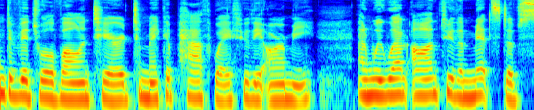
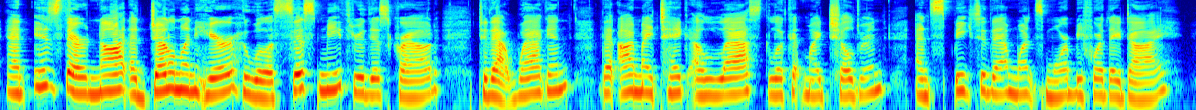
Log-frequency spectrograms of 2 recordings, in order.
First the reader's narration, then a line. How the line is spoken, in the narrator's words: I cried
